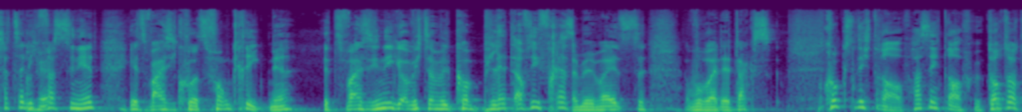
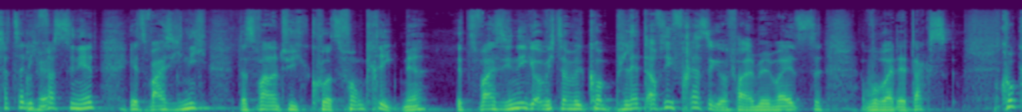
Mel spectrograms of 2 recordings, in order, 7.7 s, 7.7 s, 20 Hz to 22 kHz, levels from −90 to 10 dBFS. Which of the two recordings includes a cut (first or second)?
first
